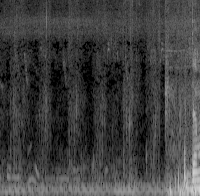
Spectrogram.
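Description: Faint footsteps walking along a path, with faint distant calls in the background; a woman starts speaking near the end.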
